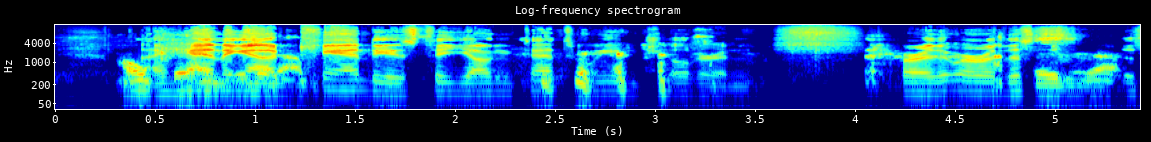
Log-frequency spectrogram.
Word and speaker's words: Tatooine: tattoo training well what's is the pronunciation TN or T I think it's t Tatooine it's Tatooine and you there's cut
